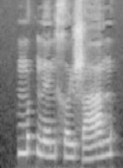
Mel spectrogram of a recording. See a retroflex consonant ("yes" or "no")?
yes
